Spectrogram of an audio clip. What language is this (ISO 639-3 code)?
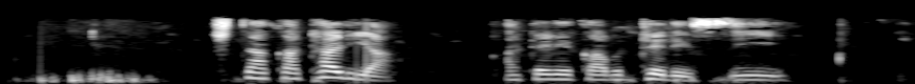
lug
